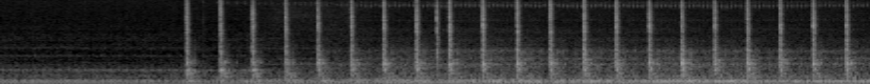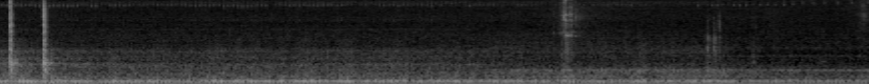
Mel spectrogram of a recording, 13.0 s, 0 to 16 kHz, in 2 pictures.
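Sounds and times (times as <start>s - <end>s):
sharp clicking from heating system: 1.4s - 7.0s.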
